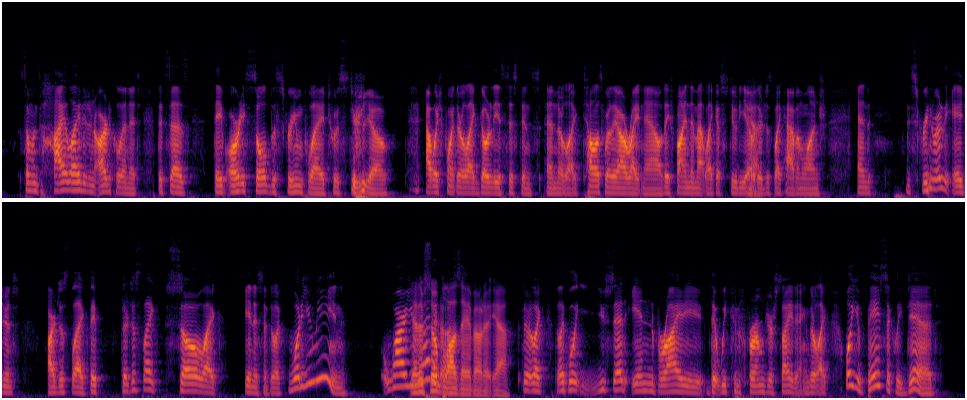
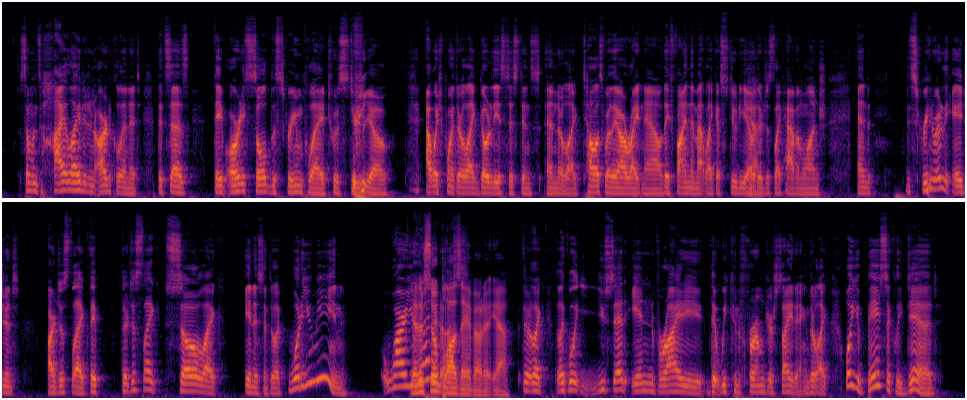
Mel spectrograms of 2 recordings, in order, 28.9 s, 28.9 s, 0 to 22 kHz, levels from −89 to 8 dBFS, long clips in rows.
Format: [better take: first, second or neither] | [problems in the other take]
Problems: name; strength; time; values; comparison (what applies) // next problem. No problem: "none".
second | muffled; very; fading above 2 kHz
